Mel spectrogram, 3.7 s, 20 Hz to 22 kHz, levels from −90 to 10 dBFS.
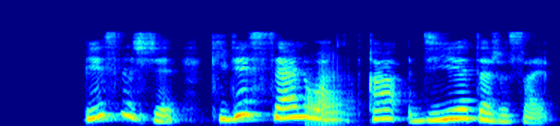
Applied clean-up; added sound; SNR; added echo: neural mask model DeepFilterNet 3.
